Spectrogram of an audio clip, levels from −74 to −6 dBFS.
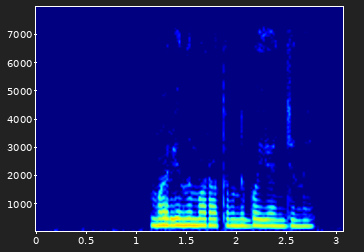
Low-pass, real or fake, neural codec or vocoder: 7.2 kHz; real; none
